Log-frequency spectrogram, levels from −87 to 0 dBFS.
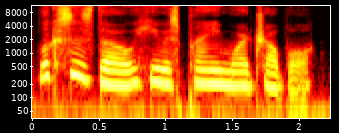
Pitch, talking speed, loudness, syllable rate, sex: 215 Hz, 215 wpm, -16 LUFS, 4.9 syllables/s, female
